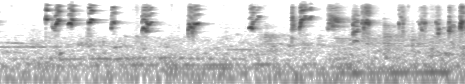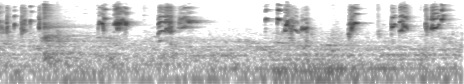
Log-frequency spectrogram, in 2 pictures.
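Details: Lovebirds kept as pet parrots in the morning: sharp, separated high chirps and short squeaky notes in irregular bursts, some doubled, with brief quiet gaps between calls.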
